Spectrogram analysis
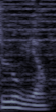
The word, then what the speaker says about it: Rumia: W zasadzie Rumia też powinno się wymawiać Lumia. Bo jest yokai, które produkuje ciemność wokół siebie. Lum jak lumen, czyli z łaciny światło. Ironia, ale niech im będzie. No to wolę Rumia, bo Rumia to miasto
